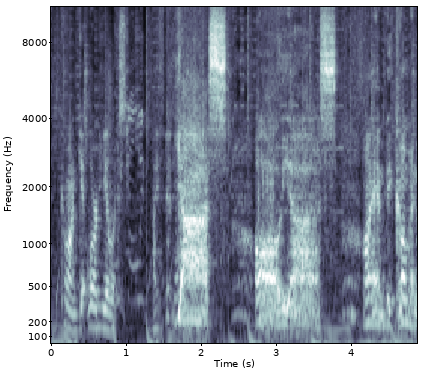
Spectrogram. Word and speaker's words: YAOES: So Adam from A Heap of Games didn't know how to pronounce my name. So I told him it's YAOES.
